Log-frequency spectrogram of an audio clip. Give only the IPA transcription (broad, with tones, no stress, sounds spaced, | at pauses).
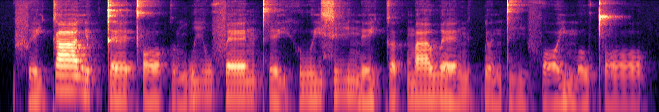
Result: f e˨˩ j k aː˥ l ɪ˧ k̚ t̪ ɛː˨ t̪ʰ ɔː˨˧ k ʊ˨˩ ŋ w iː˥ w f ɛː˧ ŋ t̪ʰ e˨˩ j h uː˨˧ j s iː˧ n̪ e˨˥ j k ɐ˨˥ k̚ m aː˧ w ɛː˨ ŋ ɪ˨ k̚ l ɵ˨˩ n t̪ iː˨˩ f ɔː˨˥ j m o˨ w t̪ʰ ɔː˨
